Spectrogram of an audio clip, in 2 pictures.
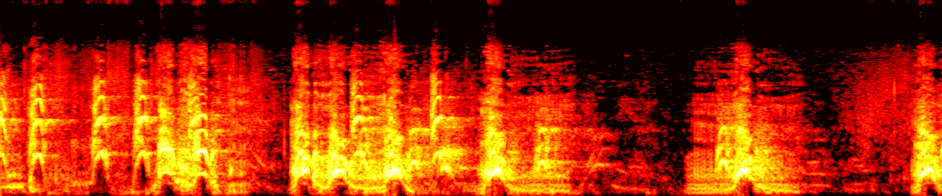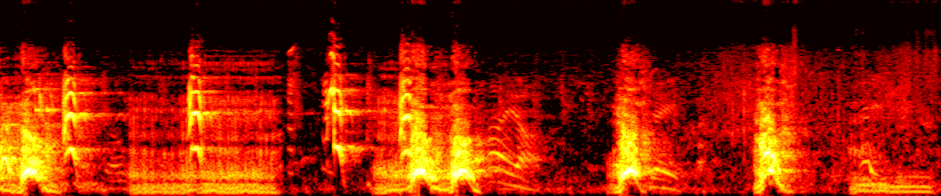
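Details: Aggressive female pit bull and Redbone Coonhound mix facing the camera, giving clusters of loud, yelping barks separated by short silences, with a low human voice murmuring between bursts.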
